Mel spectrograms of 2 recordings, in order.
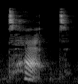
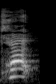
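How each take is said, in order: First: The word begins with a T sound. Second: The word begins with a K sound. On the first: The speaker calls it wrong. "they may say tat" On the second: The speaker calls it right. "Instead of saying cat"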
